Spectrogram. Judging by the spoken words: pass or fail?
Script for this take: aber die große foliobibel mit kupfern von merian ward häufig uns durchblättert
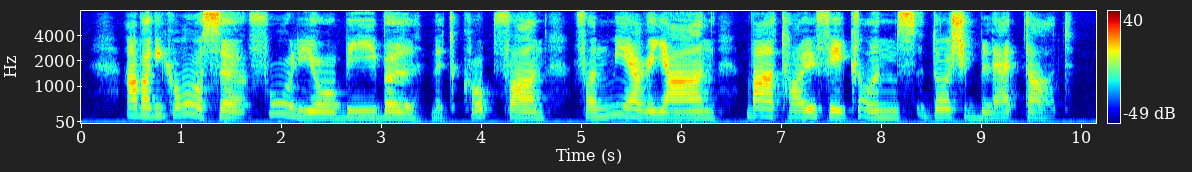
pass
